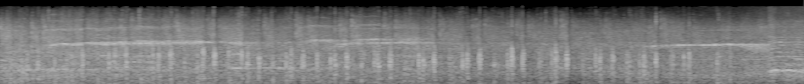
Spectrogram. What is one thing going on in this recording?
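Hooves clatter quickly on a dirt floor.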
